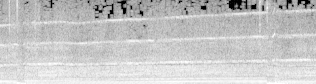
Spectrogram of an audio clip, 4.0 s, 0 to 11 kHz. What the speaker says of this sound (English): A nice long train of about 4 cars.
